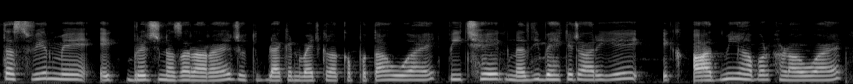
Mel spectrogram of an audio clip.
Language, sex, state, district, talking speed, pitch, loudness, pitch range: Hindi, female, Jharkhand, Sahebganj, 230 wpm, 210 Hz, -24 LUFS, 195-230 Hz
